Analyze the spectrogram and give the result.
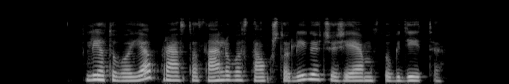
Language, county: Lithuanian, Kaunas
